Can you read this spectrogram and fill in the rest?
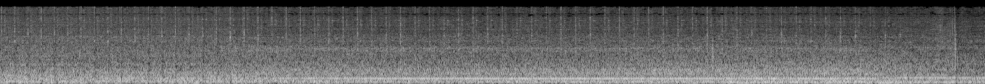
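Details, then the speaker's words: Car idling, customer reports loud exhaust leak from front on cold start that fades when hot: faint uneven ticking from one side; exhaust manifold gasket leak or cracked manifold suspected. "Still hearing this side right here. Look like exhaust manifold gasket or it's cracked. We don't know. So, definitely there's a problem with it."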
